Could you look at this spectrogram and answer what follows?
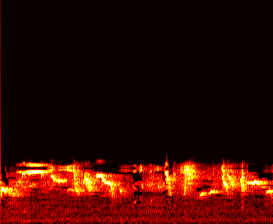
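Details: Oriental magpie-robin with a white breast, a very vocal bird in the 'ngobra' song style, used to coax young birds into answering: continuous, varied high chattering and whistled phrases, slurred and scratchy, with steady background hiss.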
